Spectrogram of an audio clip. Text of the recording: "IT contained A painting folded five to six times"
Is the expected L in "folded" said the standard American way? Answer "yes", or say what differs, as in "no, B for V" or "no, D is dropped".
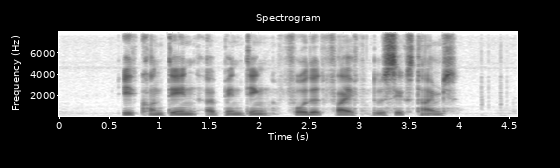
no, L is dropped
